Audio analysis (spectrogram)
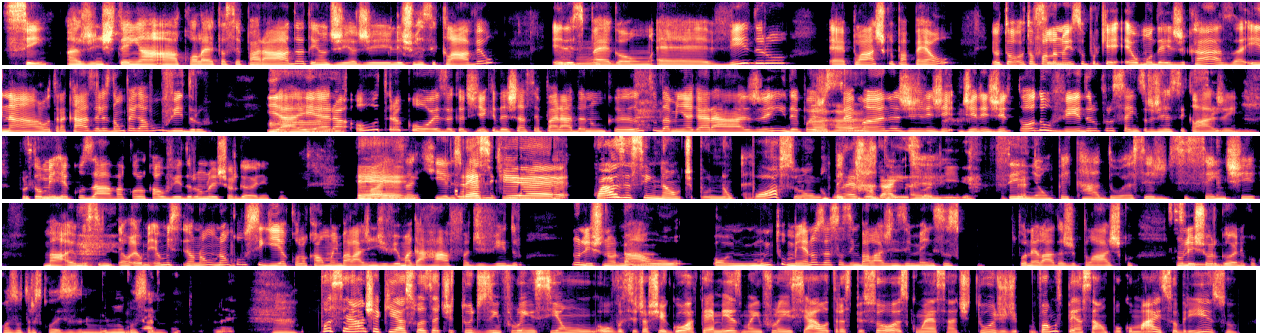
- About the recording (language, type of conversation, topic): Portuguese, podcast, Que hábitos diários ajudam você a reduzir lixo e desperdício?
- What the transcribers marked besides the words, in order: tapping; laugh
